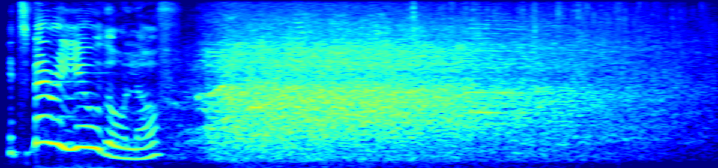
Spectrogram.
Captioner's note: audience laughing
